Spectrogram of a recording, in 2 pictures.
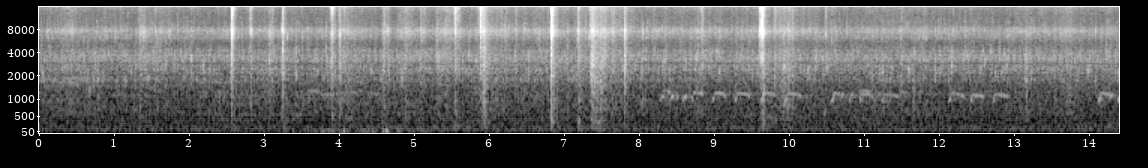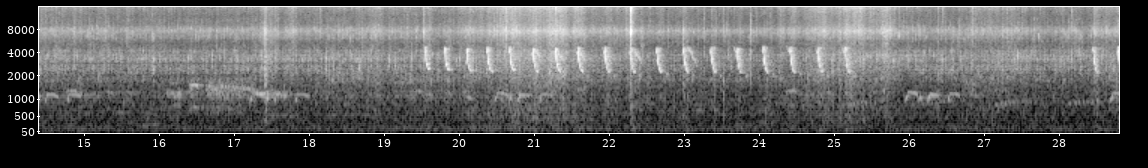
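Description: Bird calls: faint chirping midway, then from about two-thirds in a bird repeats a quick falling chirp about three times a second. Scattered sharp clicks and snaps, like twigs and dry leaves, come in the first part.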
